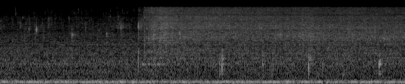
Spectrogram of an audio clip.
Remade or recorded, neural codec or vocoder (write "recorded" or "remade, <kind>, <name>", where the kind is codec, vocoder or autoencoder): remade, vocoder, Vocos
